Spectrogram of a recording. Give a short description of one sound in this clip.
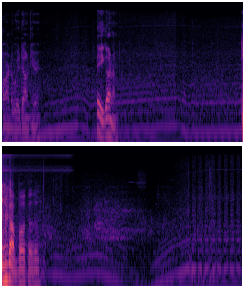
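A car engine hums steadily and rises and falls in pitch as the car drives.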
